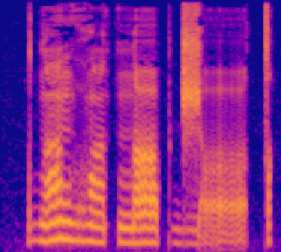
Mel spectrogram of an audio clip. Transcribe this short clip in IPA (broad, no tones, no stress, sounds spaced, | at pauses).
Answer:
dˤ ũ ɦ ɔ̃ tˤ n ɑ p d͡ʒ ɑ̰ tˤ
